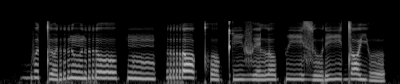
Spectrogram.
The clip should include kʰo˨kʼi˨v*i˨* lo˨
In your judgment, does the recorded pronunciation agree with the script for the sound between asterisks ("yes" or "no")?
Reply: no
